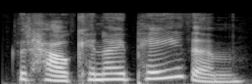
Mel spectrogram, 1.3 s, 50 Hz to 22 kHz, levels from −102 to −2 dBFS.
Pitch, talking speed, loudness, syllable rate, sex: 250 Hz, 285 wpm, -17 LUFS, 5.4 syllables/s, female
